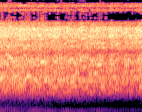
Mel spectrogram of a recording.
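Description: Canned crowd laughter sound effect, a studio audience laughing together. It starts abruptly just before and sounds thin, with no bass.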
